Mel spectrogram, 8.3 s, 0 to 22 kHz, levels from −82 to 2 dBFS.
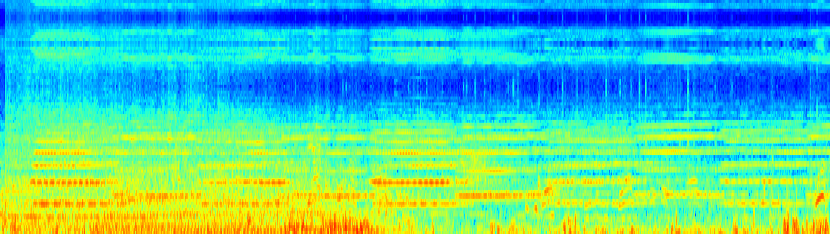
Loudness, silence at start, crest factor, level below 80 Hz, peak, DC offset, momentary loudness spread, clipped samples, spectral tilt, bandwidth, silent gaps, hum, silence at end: -20 LUFS; 0 s; 12 dB; -26 dBFS; -6 dBFS; 0.2%; 7 LU; under 0.1%; -5 dB/octave; over 20 kHz; none; none; 0 s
